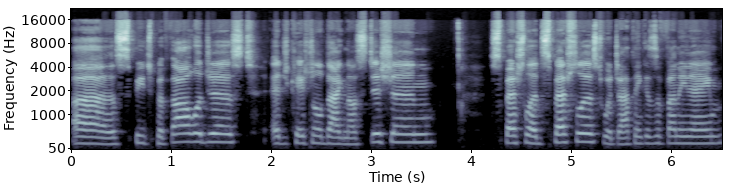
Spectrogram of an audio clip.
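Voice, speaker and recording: A woman talks with a Texas accent at a moderate pace. Her intonation is fairly even. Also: medium pitch for a woman, dry, close sound with no echo. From Central Texas, Waco. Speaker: school special education director. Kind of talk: interview talk.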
